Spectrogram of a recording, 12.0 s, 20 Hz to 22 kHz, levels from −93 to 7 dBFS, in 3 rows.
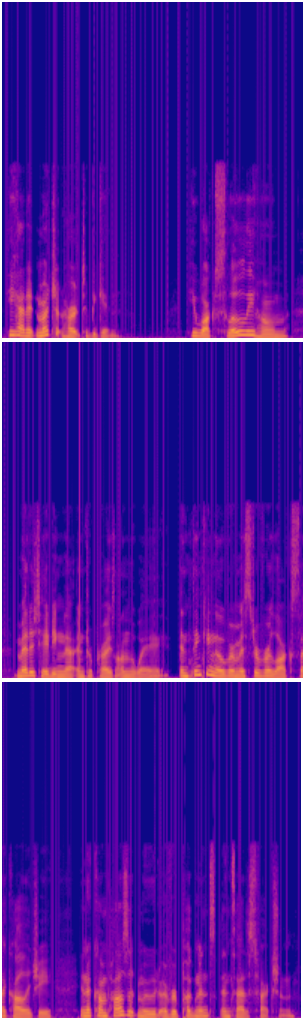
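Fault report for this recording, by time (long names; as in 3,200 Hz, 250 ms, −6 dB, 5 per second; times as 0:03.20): surface crackle 26 per second −31 dBFS
0:00.70: click −5 dBFS
0:05.05: click −10 dBFS
0:09.75: drop-out 4.7 ms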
